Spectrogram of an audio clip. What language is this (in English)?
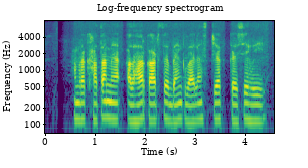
Magahi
